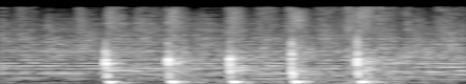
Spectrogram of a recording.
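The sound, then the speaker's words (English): Five firm knocks on the door of Savannah's hideout in a Captain Marvel story land in a steady, evenly spaced rhythm. Each is a dull, solid thud with a sharp attack. No one speaks. “Let him knock, boss.”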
